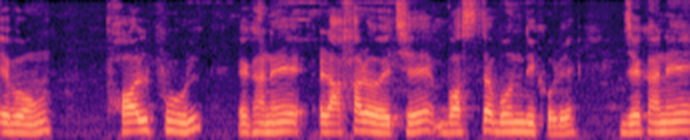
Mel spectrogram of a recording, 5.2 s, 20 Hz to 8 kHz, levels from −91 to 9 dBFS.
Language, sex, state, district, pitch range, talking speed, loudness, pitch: Bengali, male, West Bengal, North 24 Parganas, 140-155 Hz, 115 wpm, -15 LUFS, 145 Hz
